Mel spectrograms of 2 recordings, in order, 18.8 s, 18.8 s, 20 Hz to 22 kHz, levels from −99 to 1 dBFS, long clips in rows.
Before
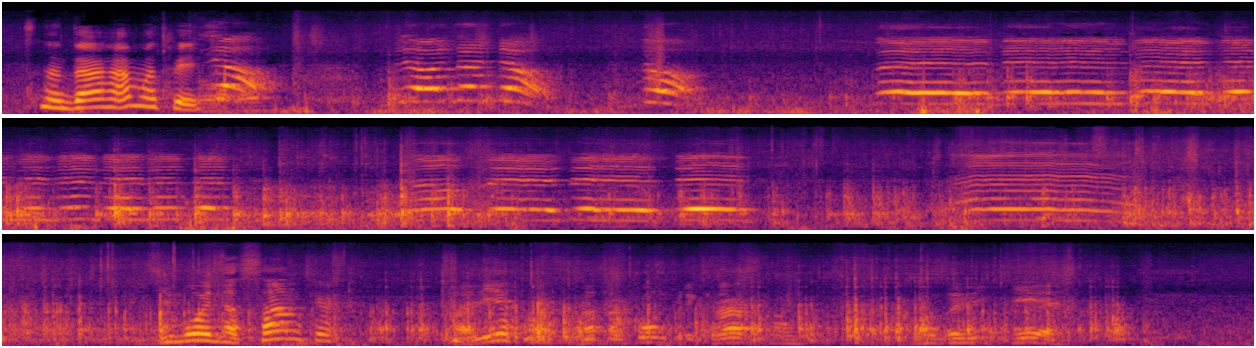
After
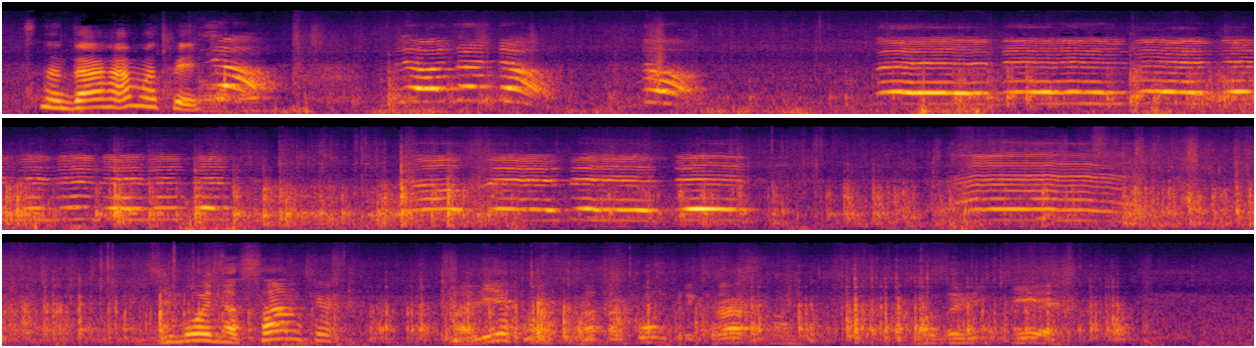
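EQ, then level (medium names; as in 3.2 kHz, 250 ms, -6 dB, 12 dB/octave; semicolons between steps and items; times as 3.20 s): peaking EQ 2.2 kHz +7.5 dB 2.1 oct; +2.5 dB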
